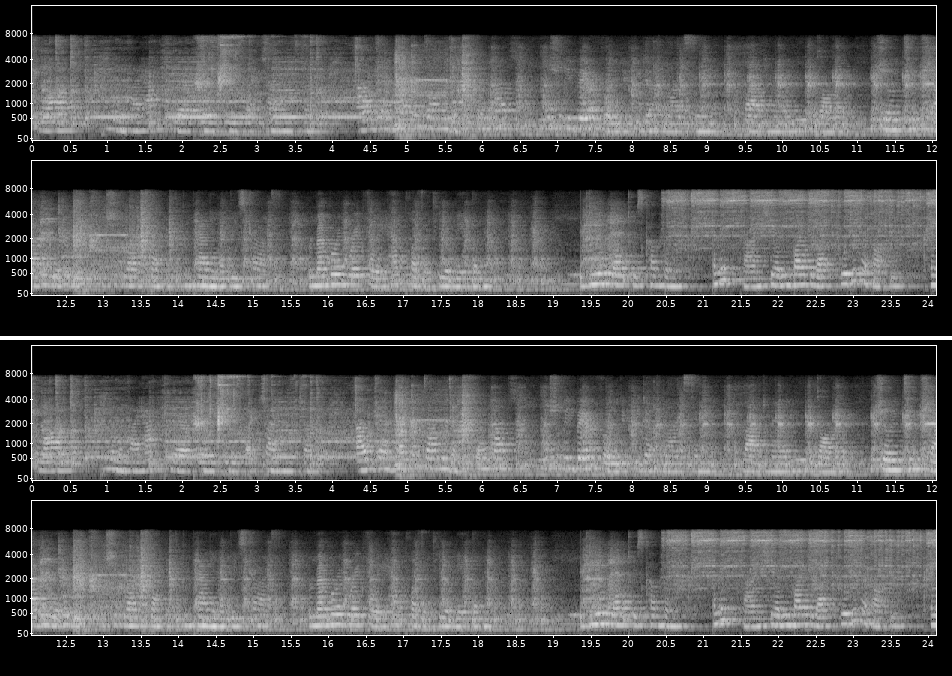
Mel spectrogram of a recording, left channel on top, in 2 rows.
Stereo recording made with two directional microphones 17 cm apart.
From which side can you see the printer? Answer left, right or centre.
centre.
